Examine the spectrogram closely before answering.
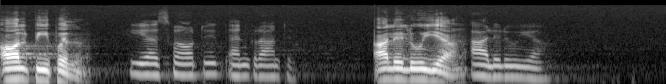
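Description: A middle-aged man chants slowly into a microphone.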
